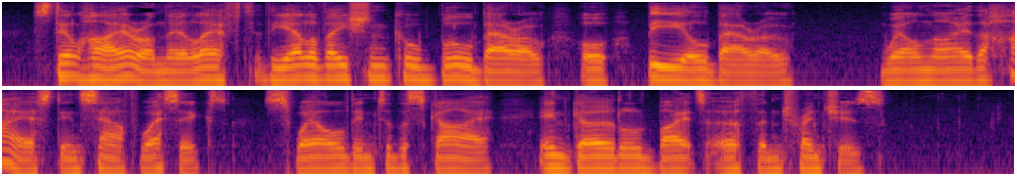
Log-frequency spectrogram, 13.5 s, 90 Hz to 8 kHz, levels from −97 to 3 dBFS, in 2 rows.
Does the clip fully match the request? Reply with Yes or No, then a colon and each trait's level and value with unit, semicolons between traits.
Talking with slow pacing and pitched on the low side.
Yes: slow, 120 wpm; low, 110 Hz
